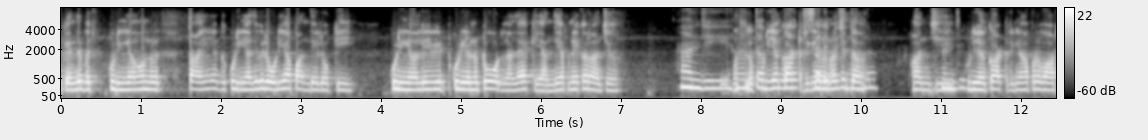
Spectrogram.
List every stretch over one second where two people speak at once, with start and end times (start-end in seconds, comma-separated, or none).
8.4-10.1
